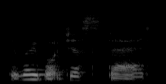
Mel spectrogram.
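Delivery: usual speaking voice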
